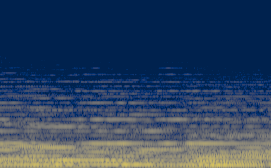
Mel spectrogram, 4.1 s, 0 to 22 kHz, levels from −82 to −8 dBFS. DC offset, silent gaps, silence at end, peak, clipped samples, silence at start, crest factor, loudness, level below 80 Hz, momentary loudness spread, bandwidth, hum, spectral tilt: under 0.1%; none; 0 s; -14 dBFS; under 0.1%; 0 s; 12 dB; -27 LUFS; -36 dBFS; 5 LU; 4 kHz; none; -11.5 dB/octave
